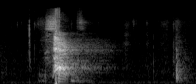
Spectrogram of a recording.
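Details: Old English Sheepdog puppy at mealtime, giving a single loud, harsh bark that fades over half a second, followed by a faint soft knock indoors.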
